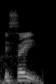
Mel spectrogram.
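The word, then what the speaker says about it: Pichai: Pronunciation है पिसाई। हाँ क्या क्या बात कर रहे हो? मेरे को भी नहीं पता था पिसाई है सच्ची में। मुझे तो पिचाई लगता था। भी पिचाई लगता था। मैं उसको प्यार से सुंडू भाई बुलाता था। तो मैं सुंदर को सुंदर नहीं, अब जब CH का प्रोनाउंसिएशन S है तो S का प्रोनाउंसिएशन CH है।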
